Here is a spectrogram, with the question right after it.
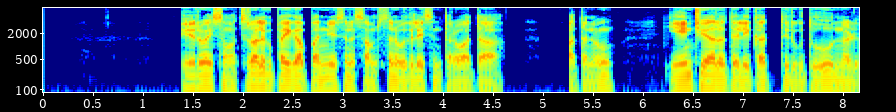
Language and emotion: Telugu, sad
